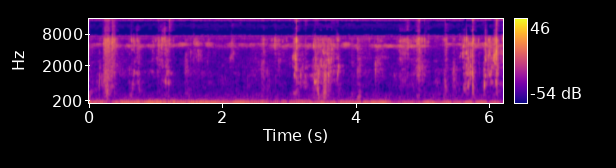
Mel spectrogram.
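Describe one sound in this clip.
Water sloshes and splashes in a plastic bucket.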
